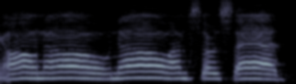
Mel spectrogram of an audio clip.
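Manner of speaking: high, loud hammed-up wail; mock lament. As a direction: wail like a dramatically wounded kid. [name] laments being told off.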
